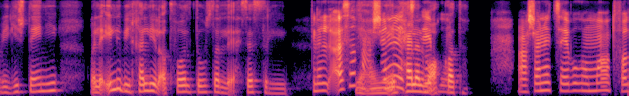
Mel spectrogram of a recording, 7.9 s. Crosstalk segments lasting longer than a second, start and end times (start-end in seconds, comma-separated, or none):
4.5-5.7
